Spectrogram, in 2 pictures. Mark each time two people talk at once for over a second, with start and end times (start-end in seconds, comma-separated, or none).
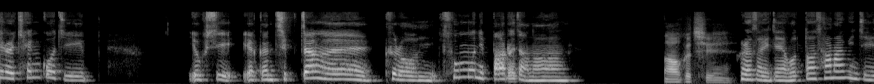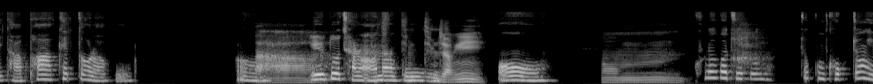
11.3-13.2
